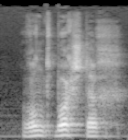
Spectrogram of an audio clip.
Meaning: 1. busty, round-breasted 2. honest, candid, open-hearted, straightforward, frank
- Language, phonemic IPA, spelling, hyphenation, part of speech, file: Dutch, /ˌrɔntˈbɔr.stəx/, rondborstig, rond‧bor‧stig, adjective, Nl-rondborstig.ogg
